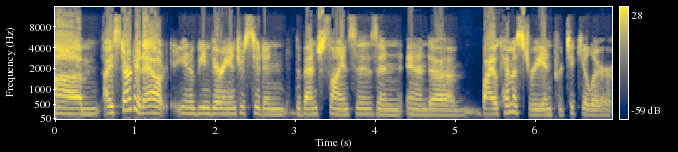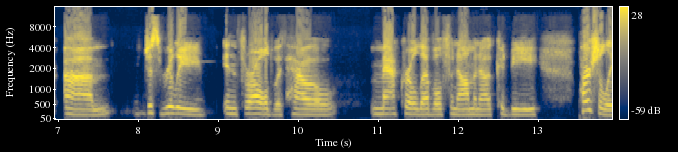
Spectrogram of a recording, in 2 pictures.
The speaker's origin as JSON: {"language": "English", "region": "Minnesota", "country": "United States", "also_born_or_lived": "Washington, D.C.", "moved": "as an adult", "said": "I wanted to move back to Minnesota, my home state"}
